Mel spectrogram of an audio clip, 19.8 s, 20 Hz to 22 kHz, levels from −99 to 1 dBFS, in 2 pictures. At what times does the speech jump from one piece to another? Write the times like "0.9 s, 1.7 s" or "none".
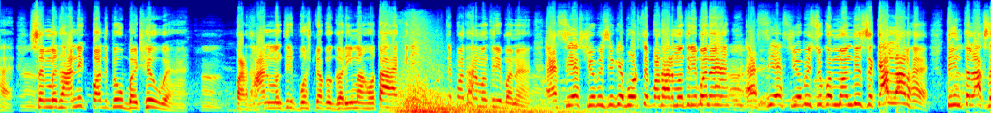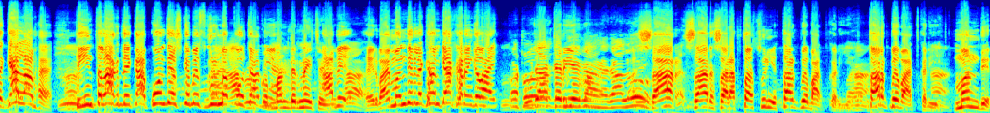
4.5 s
